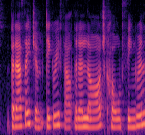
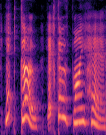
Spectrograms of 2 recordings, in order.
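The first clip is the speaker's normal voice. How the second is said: put-on girl's voice, higher and louder; angry demand; 8 semitones higher, 8 dB louder than usual. A narrator's reading. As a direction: order the witch off her hair. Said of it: "said Polly".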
